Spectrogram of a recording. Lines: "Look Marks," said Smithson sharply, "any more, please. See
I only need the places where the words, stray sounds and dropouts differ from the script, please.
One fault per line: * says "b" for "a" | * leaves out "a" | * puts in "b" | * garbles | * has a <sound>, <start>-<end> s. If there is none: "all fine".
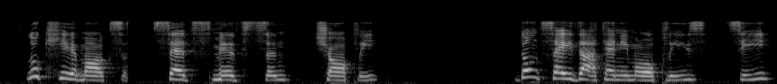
* puts in "here"
* puts in "don't say that"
